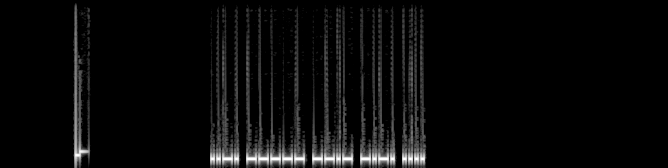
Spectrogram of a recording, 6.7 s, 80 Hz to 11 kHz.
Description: Morse code, heard as a keyed tone, about 42 wpm, 690 Hz. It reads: F0QCH
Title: Code Groups - 5 Letter:Numbers - 40wpm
